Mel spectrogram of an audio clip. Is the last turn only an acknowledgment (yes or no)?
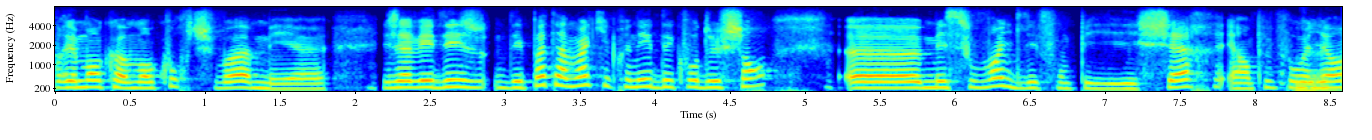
yes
